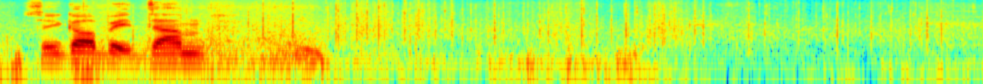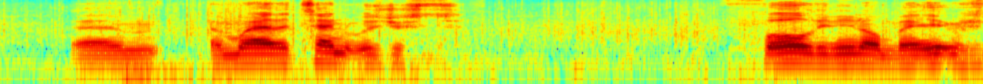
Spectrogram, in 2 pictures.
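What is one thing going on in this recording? A young man speaks quietly and wearily, close by.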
